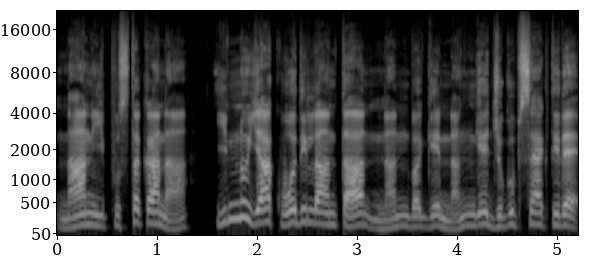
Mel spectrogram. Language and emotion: Kannada, disgusted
